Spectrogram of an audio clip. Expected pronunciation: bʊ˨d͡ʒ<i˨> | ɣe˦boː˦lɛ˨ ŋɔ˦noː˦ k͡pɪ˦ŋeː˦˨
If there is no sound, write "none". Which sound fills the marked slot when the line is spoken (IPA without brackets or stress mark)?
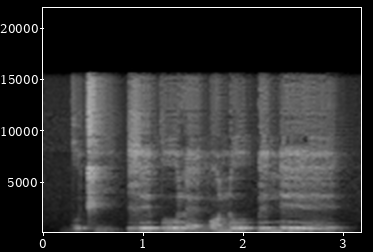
i˨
